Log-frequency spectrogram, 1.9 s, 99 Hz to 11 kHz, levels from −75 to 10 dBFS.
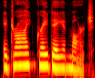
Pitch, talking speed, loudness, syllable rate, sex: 195 Hz, 190 wpm, -17 LUFS, 3.5 syllables/s, female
